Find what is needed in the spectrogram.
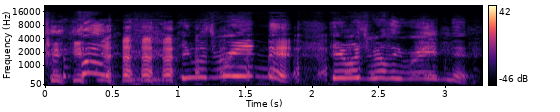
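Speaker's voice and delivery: high, loud, laughing words; laughing protest. Real, not acted. Cohost cracking up at his friend's joke, laughing.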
